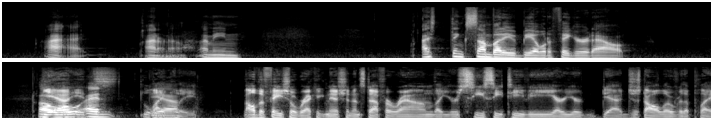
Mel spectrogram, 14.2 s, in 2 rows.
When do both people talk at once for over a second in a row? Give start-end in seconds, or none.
7.5-8.9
